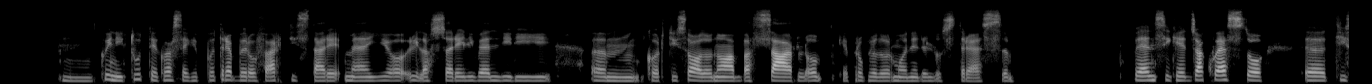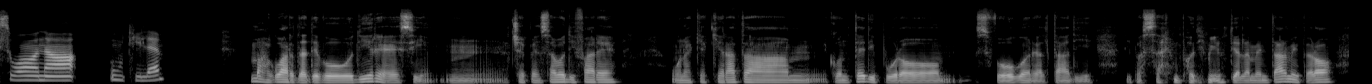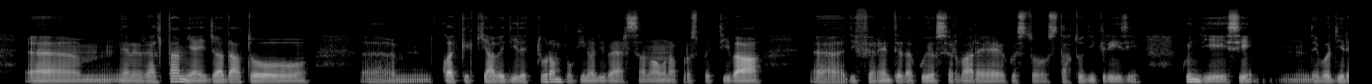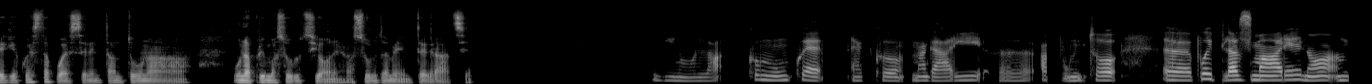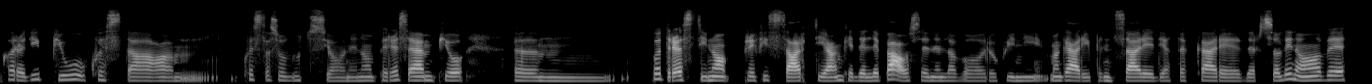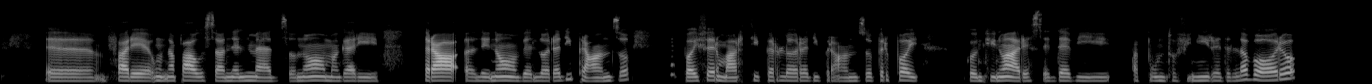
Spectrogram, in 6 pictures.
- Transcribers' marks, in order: "proprio" said as "propio"; other background noise; "cioè" said as "ceh"; laughing while speaking: "passare un po' di minuti"
- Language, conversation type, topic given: Italian, advice, Perché faccio fatica a mantenere una routine mattutina?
